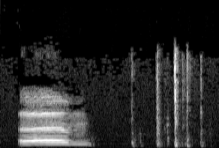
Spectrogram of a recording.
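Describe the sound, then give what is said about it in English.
Several sharp, quick clicks of someone typing on a computer keyboard, coming in an uneven burst after a brief sustained tone. “Do you reckon you could leave the keyboard alone for a bit, because it's probably going to be a bit distracting for people?”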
